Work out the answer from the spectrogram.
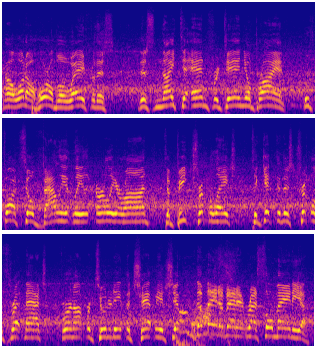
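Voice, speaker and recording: A man with a very high-pitched voice and fairly even intonation speaks at normal speed, playing the lead play-by-play wrestling commentator in a video game. Dramatic, alarmed and excited, he calls the action emphatically over loud, roaring arena crowd noise.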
